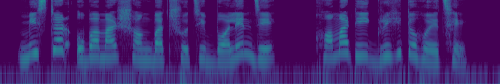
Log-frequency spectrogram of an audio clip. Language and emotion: Bengali, neutral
